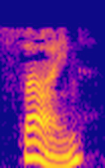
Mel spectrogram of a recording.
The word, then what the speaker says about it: sign: Ana, A-N-A, from Brazil, wants to know the difference between sign, S-I-G-N, and signal, S-I-G-N-A-L. Well, you can tell they're pronounced somewhat differently. Sign is pronounced with the G silent. Signal includes G in the pronunciation.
